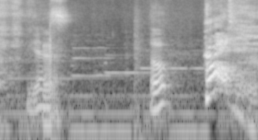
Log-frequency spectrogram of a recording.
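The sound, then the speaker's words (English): A sudden, loud sneeze bursts out close to the microphone near the end, right after a short stretch of voices talking. “Bless you.”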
